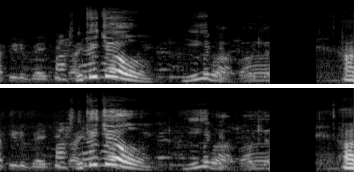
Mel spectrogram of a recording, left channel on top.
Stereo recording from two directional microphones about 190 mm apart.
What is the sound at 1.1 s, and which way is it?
Speech, 45° left (ahead or behind).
